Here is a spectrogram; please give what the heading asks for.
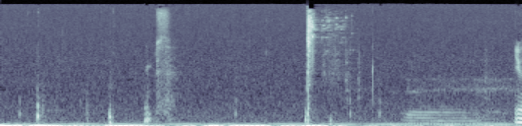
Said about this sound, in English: Even though it sounds like glass, you can still pick it up after.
